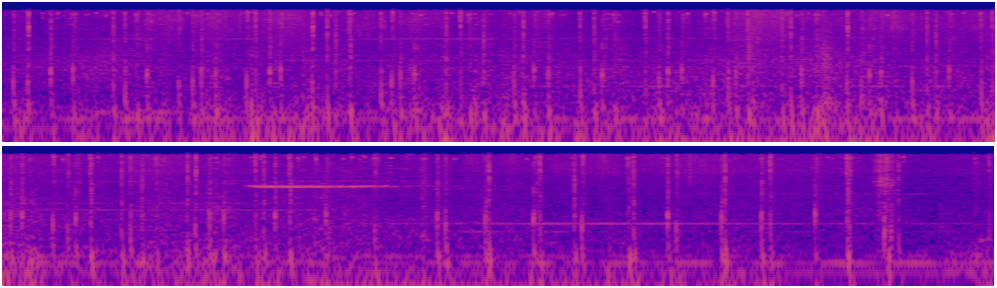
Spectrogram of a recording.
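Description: Steady clip-clop of a horse's hooves in a video game, a continuous close trotting rhythm that runs throughout, with a brief tonal game sound partway through.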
